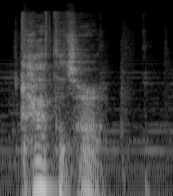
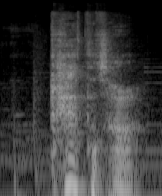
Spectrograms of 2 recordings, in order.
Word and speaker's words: catheter: need our next term is tricky to say catheter catheter let's try it one more time catheter a catheter is a tube that can be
